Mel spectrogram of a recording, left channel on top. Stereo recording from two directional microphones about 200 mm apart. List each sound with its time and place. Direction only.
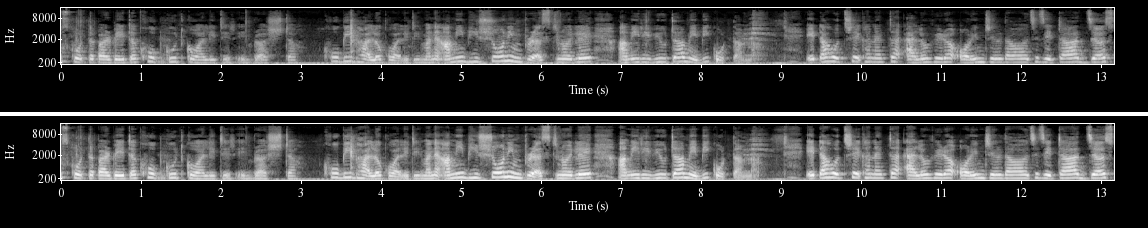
0.1 s speech: 30° right (ahead or behind)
